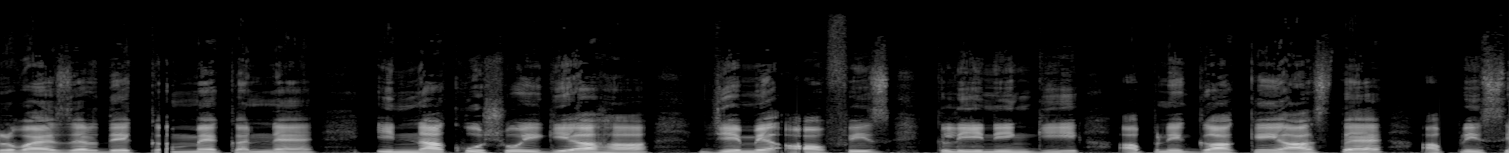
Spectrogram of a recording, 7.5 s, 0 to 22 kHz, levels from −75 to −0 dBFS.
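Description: Speech with damaged data in a compressed stream at 0.80–0.87 s (before "कन्नै इन्ना"), 3.99–4.03 s (after "गेआ हा जे में") and 7.20–7.24 s. The decoder misreads corrupt frames and resyncs, so each fault is a brief glitch in the audio.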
